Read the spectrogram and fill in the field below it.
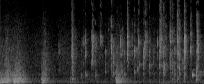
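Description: Straws stir eggnog in cups, making soft liquid sloshing and bubbly gurgles with a few sharper splashy bursts, fairly quiet and with no talking.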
